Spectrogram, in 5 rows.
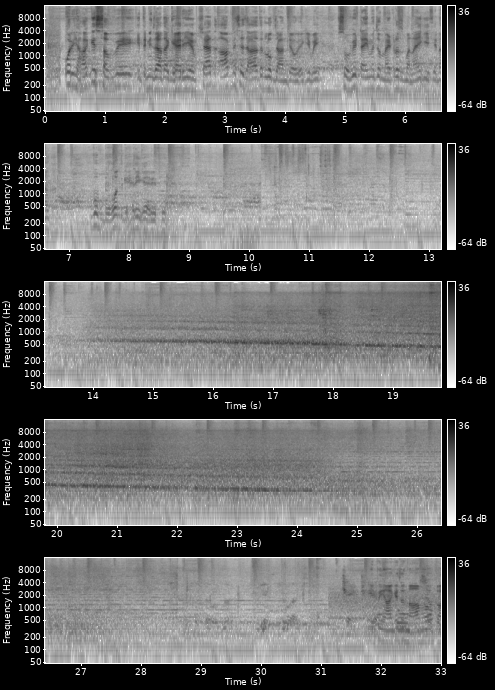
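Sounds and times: train rumble: 0:12.6 - 0:33.0.

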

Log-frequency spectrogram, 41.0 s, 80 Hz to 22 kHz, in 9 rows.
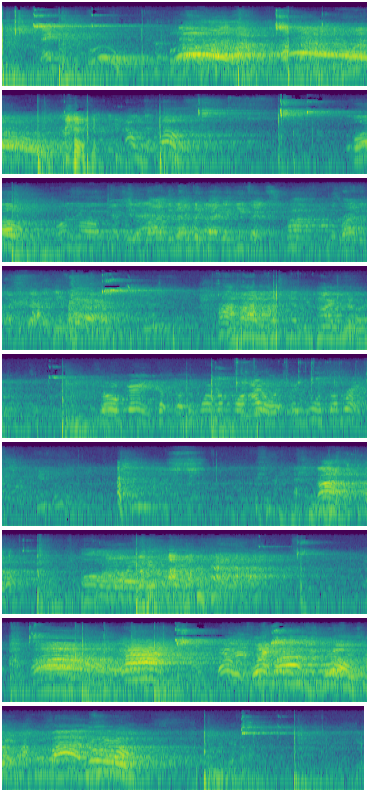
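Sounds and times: basketball bouncing on gym floor: 0:00.0 - 0:01.1, 0:39.0 - 0:39.4
sneakers squealing on floor: 0:00.0 - 0:02.0, 0:02.9 - 0:04.3, 0:06.5 - 0:09.6, 0:14.8 - 0:15.5, 0:18.8 - 0:19.5, 0:20.8 - 0:22.4, 0:30.6 - 0:33.0, 0:33.8 - 0:36.0, 0:39.0 - 0:40.6.

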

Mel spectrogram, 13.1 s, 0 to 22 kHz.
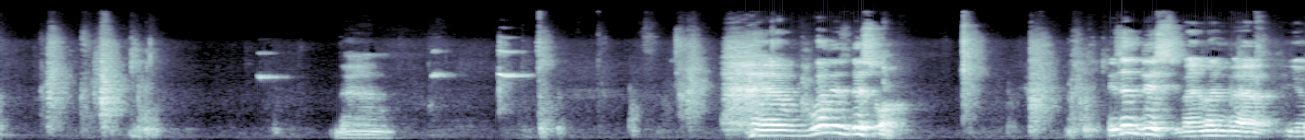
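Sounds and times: marker squeaking on whiteboard: 0:02.6 - 0:03.0, 0:04.3 - 0:05.6, 0:10.3 - 0:11.0.

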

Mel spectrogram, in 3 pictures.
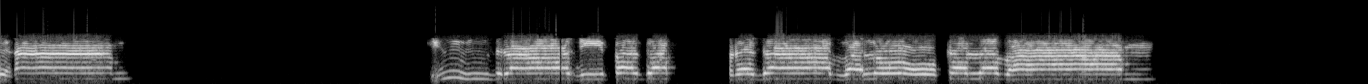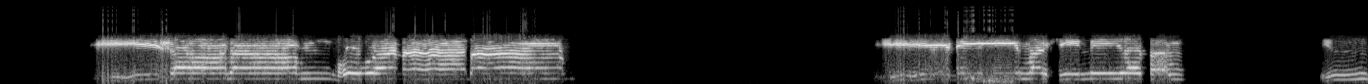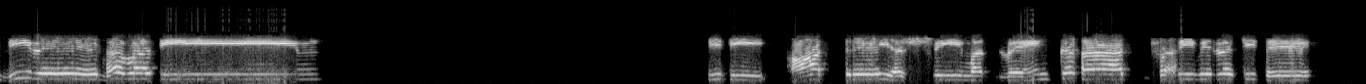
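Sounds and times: man chanting a hymn: 0:00.0 - 0:01.3, 0:04.3 - 0:11.6, 0:14.6 - 0:19.4, 0:22.5 - 0:25.6, 0:26.9 - 0:30.6, 0:34.5 - 0:40.6.

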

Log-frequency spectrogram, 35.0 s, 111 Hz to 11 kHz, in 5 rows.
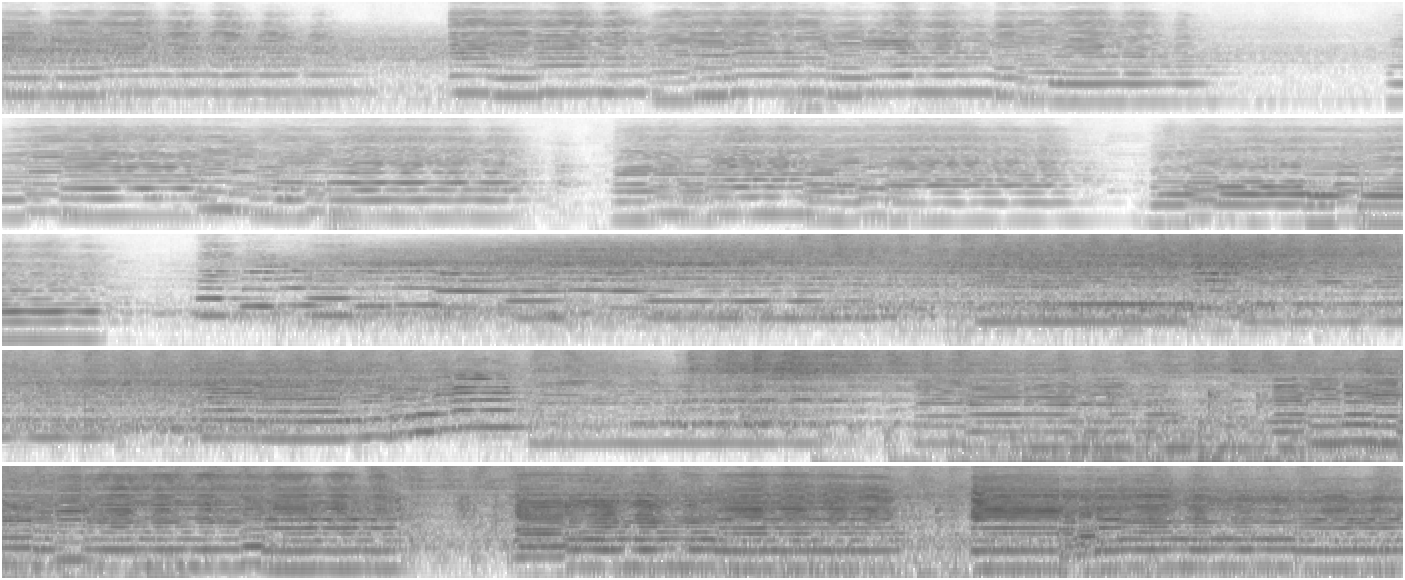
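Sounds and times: tenor saxophone long notes: 0:00.0 - 0:06.2, 0:06.9 - 0:35.0
cymbals washing: 0:14.0 - 0:35.0
low rumble: 0:25.0 - 0:35.0
tenor saxophone low note: 0:25.0 - 0:35.0.

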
